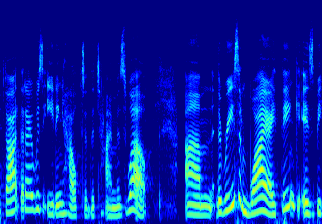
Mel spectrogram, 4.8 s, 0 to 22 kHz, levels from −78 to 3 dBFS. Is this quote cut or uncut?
cut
